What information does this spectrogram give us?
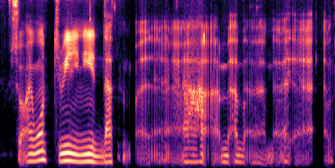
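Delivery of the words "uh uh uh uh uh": stuck on uh, stuttering; real stutter, can't get it out. Real, not acted. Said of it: "whoa, I'm stuttering".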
